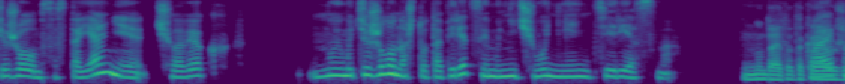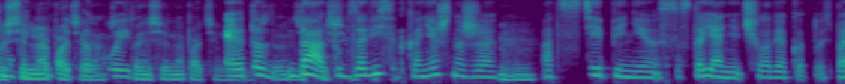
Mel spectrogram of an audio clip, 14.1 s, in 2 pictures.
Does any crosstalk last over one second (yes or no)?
yes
